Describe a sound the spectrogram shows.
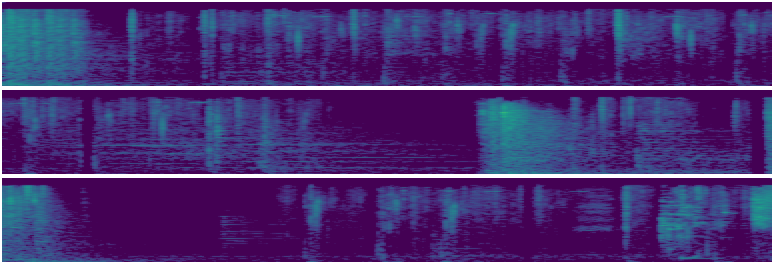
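Footsteps crunch over rubble and debris.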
